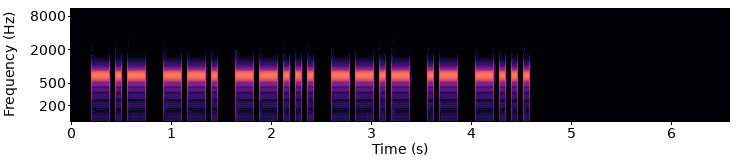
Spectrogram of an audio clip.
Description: Morse code, heard as a keyed tone, about 20 wpm, 700 Hz. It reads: KG7QAB
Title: USA Call Signs - 6 Characters - Repeated 3x - 20wpm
